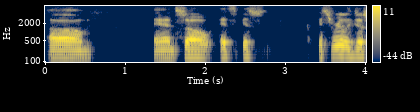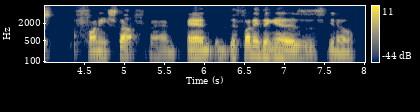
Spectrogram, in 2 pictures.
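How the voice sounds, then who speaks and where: A man's voice: medium pitch, takes it slowly, a little mellow. A man hosting a casual livestream, chatting and rambling as he reacts to video clips he plays. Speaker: show host.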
